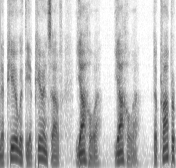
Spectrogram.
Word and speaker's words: Yahowah: to face and appear with the appearance of, Yahowah, the proper pronunciation of the name of Eloah, God as directed in his Torah, teaching regarding his Haya.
